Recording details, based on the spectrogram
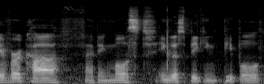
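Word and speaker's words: Ver.Ka: yeah it should be it should be kah because it's short for katoki uh it's not an acronym but in japan they do actually pronounce it version ka so if you like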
